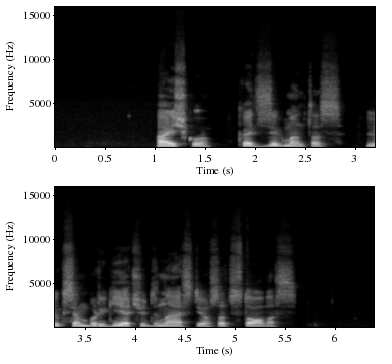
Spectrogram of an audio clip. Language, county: Lithuanian, Vilnius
